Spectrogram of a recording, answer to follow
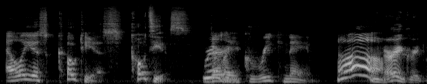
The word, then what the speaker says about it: Elias Koteas: Elias Cotier, which is what I thought his name was, but it's actually, I worked with him on an episode of House. It's pronounced Elias Koteas.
